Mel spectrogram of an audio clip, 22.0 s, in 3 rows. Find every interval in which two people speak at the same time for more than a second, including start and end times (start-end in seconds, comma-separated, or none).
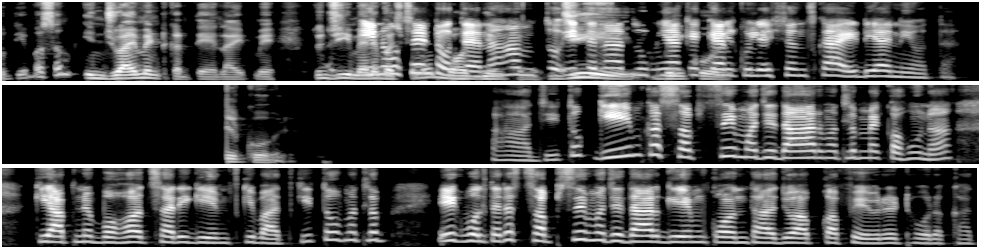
2.8-5.5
